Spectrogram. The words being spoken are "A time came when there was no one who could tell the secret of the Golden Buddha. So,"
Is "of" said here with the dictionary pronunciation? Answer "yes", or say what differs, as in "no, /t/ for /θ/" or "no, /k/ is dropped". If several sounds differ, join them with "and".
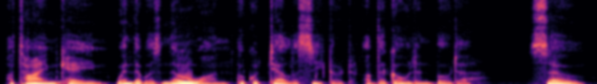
yes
